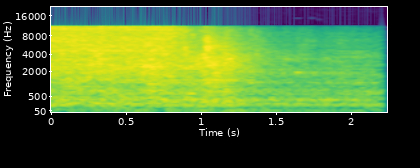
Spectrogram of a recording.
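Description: Kitchen sink tap running as hands are washed under it. The water is shut off a little over a second in, and the rush fades out.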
